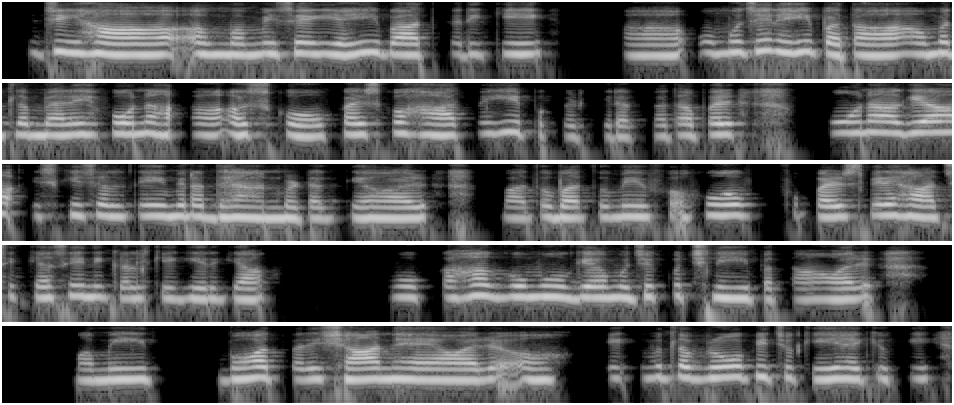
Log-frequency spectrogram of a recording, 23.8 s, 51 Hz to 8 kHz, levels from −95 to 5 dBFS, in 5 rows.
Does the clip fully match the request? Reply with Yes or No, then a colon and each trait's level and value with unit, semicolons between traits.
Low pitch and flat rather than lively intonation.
No: very high, 260 Hz; narrow, 2.1 semitones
